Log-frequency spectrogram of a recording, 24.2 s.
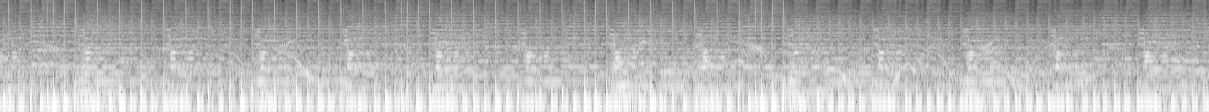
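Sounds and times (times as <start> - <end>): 
MIDI techno remix of classical music: 0.0 - 24.1.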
